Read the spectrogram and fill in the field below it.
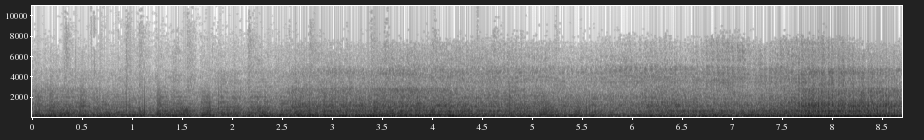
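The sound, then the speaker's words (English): Dense street traffic rumbles steadily, with engines droning and occasional car horns sounding over the mix; sharp clicks and knocks punctuate the first few seconds and the roar swells near the end. No one speaks. “Some kids walk, or run with other kids, and make their own noise as they go, try to hear each other above the traffic and horns.”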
